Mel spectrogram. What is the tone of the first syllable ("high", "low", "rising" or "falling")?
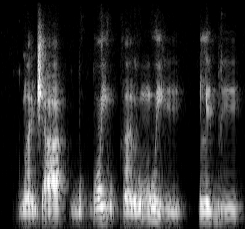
low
